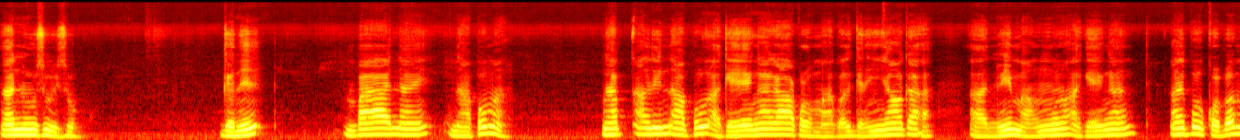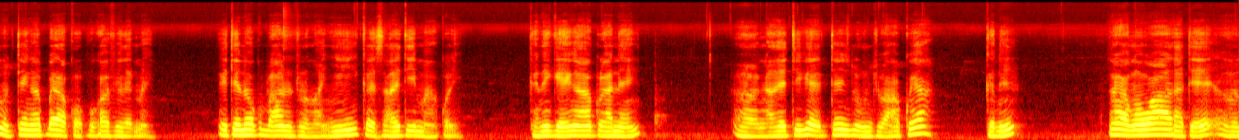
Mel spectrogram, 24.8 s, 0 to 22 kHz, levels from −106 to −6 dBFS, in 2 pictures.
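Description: At 21.09 s the stream likely lost a tiny run of samples, dropped samples amounting to only a fraction of a millisecond. Because the samples on either side of the gap are joined directly, the waveform jumps abruptly from one value to a later one instead of moving smoothly. No part of the speech goes missing; the only trace is a single sharp click, which shows in a spectrogram as a thin vertical line spanning the frequency range.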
